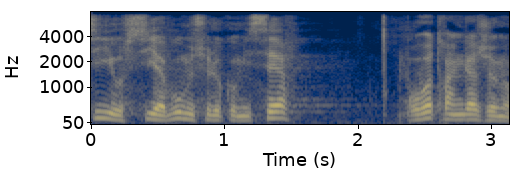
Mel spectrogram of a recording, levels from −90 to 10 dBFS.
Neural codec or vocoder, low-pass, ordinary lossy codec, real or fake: autoencoder, 48 kHz, 128 numbers a frame, DAC-VAE, trained on Japanese speech; 7.2 kHz; none; fake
